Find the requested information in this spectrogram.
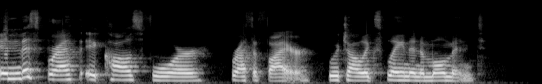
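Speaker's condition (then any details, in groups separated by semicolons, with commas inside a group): No condition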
